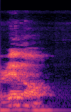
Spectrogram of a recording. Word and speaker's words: Renault: popular হইছে আর অখমত রেনল মনে হয় রেনল এজন্য নাম রেনল ফ্রেঞ্চ নেইম ফ্রেঞ্চ পড়া শব্দ এটু রেনল না হয়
